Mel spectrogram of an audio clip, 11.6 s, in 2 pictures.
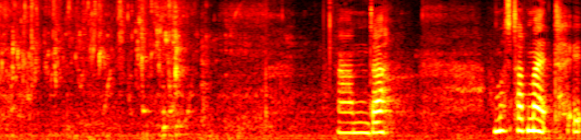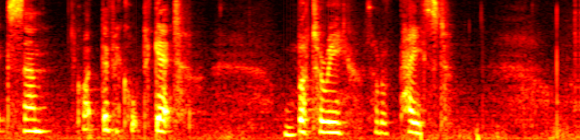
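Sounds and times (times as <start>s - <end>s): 
running tap washing buttery hands: 0.0s - 2.3s
speech: 3.4s - 4.1s, 5.0s - 7.8s, 8.7s - 10.4s.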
